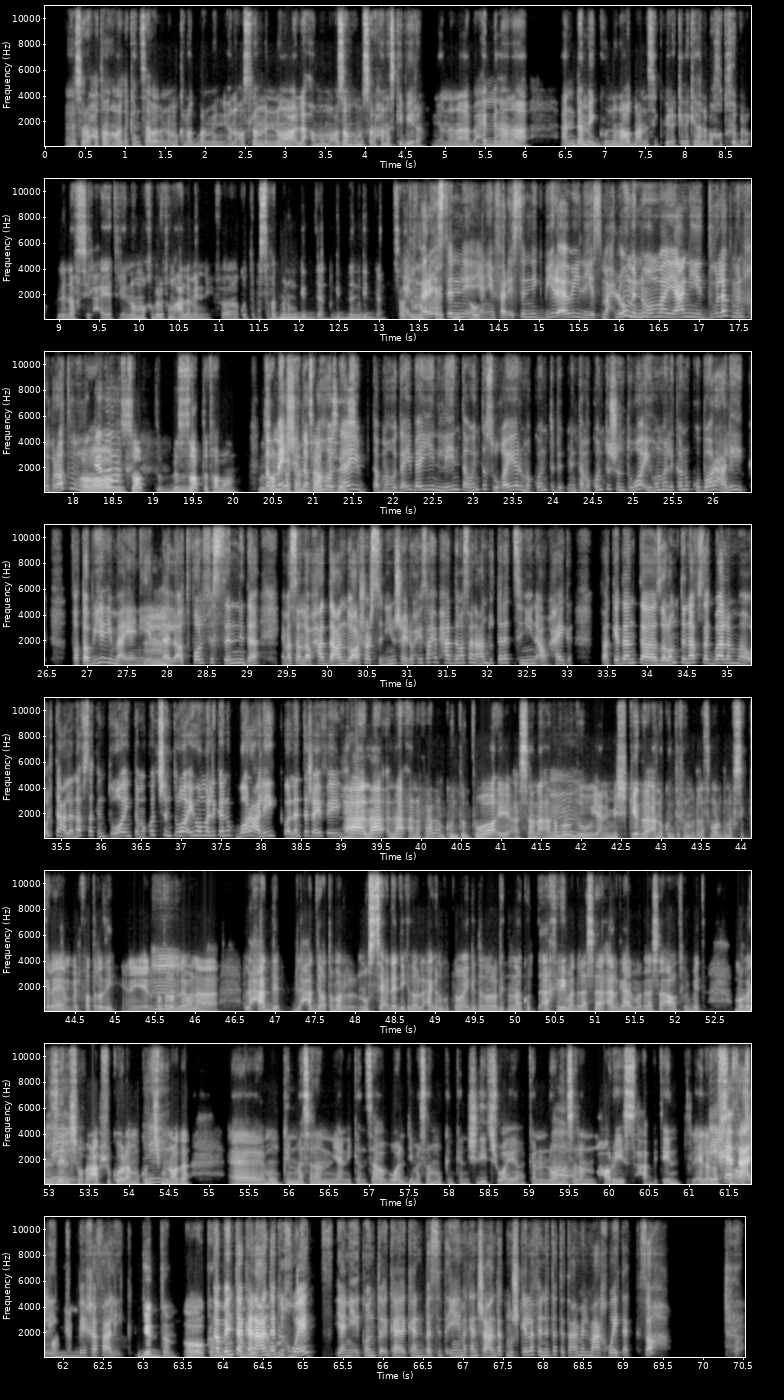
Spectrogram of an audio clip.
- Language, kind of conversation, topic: Arabic, podcast, إزاي بتكوّن صداقات جديدة في منطقتك؟
- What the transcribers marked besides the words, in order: tapping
